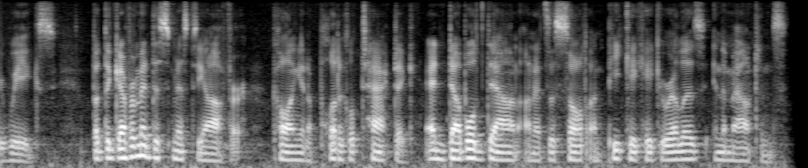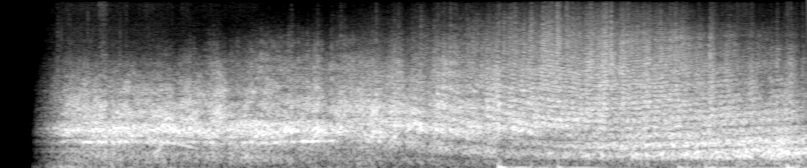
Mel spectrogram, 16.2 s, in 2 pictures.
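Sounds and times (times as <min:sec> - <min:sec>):
speech: 0:00.0 - 0:07.9
warplane engines roaring: 0:08.5 - 0:16.1.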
